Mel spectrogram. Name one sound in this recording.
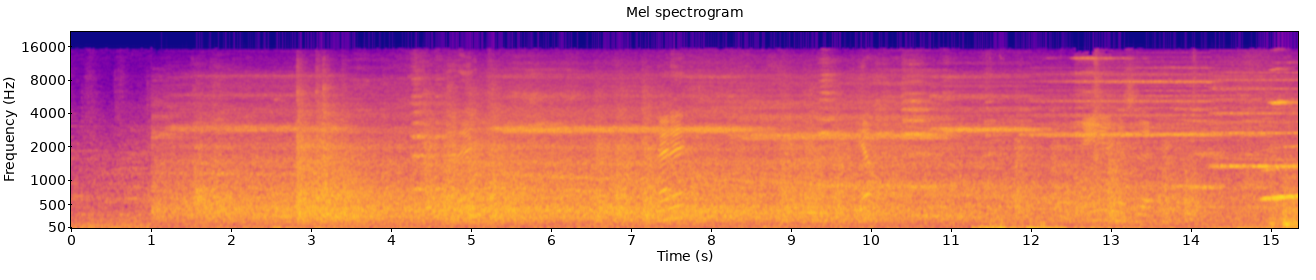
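A subway train rumbles into the station and screeches along the rails.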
